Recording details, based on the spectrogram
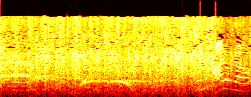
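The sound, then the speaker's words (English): Women in a game show studio audience applaud loudly and steadily for several seconds, a dense wash of clapping, with a few scattered whoops and cheers rising near the end. “I don't know what's more frightening, the fact that the women are applauding”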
